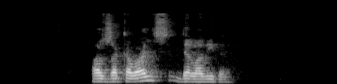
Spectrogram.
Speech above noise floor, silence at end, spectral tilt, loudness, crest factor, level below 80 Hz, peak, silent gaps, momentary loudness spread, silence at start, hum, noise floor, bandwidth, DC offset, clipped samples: 68 dB; 1.1 s; -5.5 dB/octave; -18 LUFS; 18 dB; -70 dBFS; -2 dBFS; none; 11 LU; 0.9 s; none; -85 dBFS; 11.5 kHz; under 0.1%; under 0.1%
